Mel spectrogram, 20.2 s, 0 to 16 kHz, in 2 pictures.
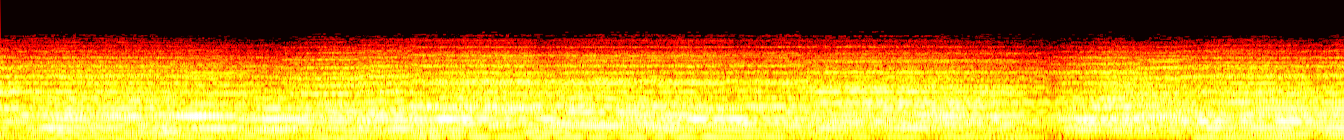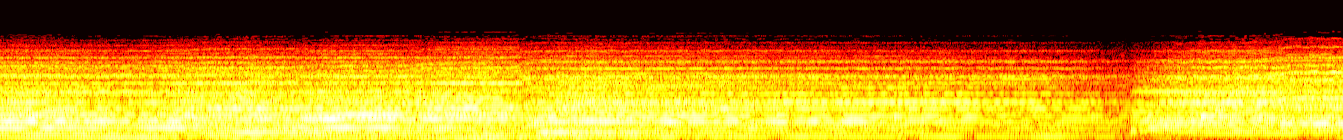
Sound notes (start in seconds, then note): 8.0 bell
